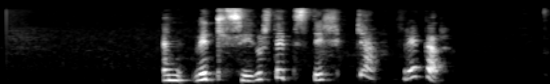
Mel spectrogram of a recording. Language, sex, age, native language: Icelandic, female, 40-49, Icelandic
